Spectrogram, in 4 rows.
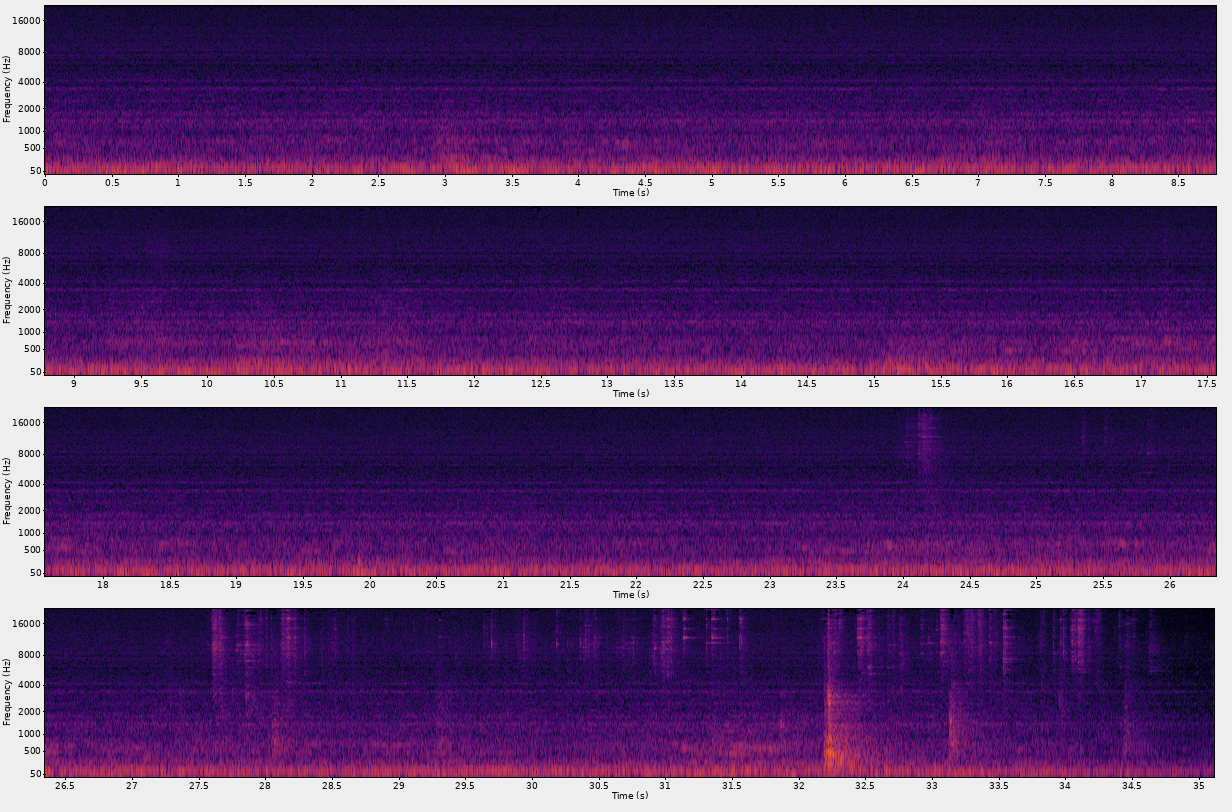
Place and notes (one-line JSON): {"title": "Nördliche Innenstadt, Potsdam, Germany - Voices through the heating system", "date": "2016-10-24 14:09:00", "description": "Heating pipes often carry sound around buildings. Here the voices of people in the Mensa cafe a floor below mix in the with the system hums and hisses.", "latitude": "52.40", "longitude": "13.06", "altitude": "41", "timezone": "Europe/Berlin"}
